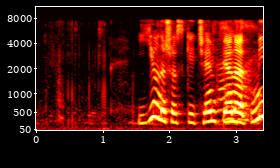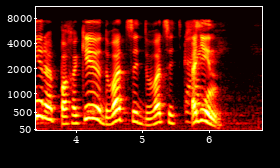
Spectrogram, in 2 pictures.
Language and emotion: Russian, positive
